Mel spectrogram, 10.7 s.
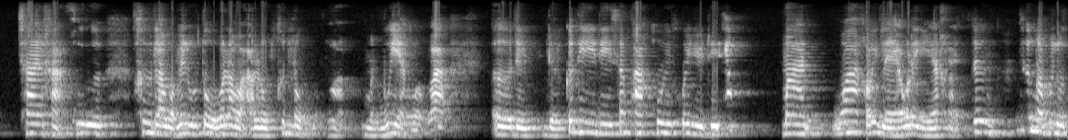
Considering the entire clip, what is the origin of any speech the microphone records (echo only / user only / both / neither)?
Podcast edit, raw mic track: echo only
